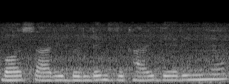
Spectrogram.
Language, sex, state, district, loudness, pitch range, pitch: Hindi, female, Bihar, Araria, -20 LUFS, 195-205 Hz, 195 Hz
